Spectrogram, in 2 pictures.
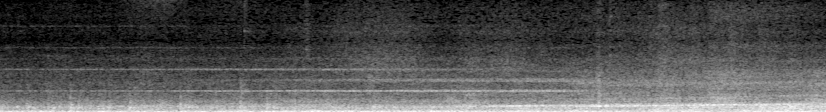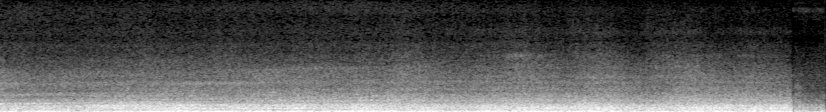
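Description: Subway train pulling out of an underground station: a low rumble, with the electric motors' whine rising in pitch from about five seconds in as the train gathers speed. A thin high tone runs along with it and stops about six seconds in.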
